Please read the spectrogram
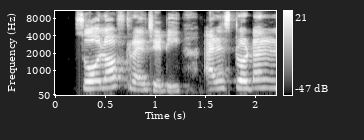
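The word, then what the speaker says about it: Aristotle: declare that plot is जो ए अरस्तु है हिंदी में अरस्तु बोलते हैं और इंग्लिश में प्रोनाउंस एशन एरिस्टोटल पढ़ते हैं ठीक है तो एरिस्टोटल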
